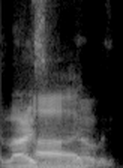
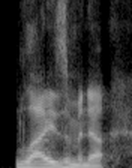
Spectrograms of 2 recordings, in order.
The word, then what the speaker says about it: Liza Minnelli: Yeah, Liza Minnelli. Liza Minnelli.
